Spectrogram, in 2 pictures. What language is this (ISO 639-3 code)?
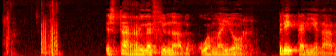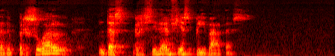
glg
